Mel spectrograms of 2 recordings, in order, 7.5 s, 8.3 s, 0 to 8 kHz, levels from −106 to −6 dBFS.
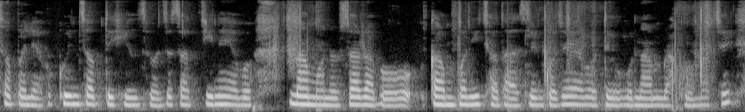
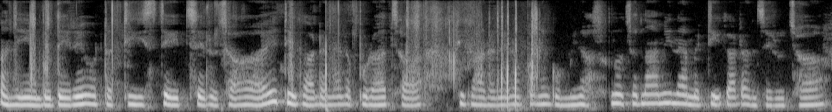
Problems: none marked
